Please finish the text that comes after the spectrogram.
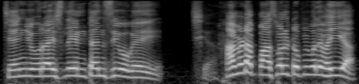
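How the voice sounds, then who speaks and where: A man's voice: sits high, fast talker, clean tone, dry recording, studio quality. A male chemistry teacher lecturing a classroom, scolding students and repeating his points with emphasis.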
